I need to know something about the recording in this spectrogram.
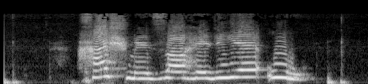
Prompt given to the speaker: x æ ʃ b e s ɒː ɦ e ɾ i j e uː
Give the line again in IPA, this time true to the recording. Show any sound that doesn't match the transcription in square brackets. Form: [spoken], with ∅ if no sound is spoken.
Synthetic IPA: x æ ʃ [m] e [z] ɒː ɦ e ɾ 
